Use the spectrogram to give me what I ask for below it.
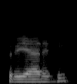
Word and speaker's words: priority: Priority. Priority. H. So it's not pre but pri. Priority. Priority. Pri then the word the letter O has to be completely O.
